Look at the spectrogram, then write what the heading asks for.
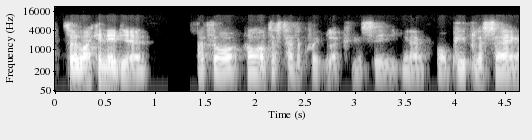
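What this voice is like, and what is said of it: English accent. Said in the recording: “what's that for a weird accent? ... I'm English ... faking this British accent”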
